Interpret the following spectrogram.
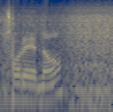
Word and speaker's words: Trueno: we're taking a look at a 1986 Toyota Torino which is also known as the Cora GTS or Sprinter truno however you want to pronounce it this being a Japanese vehicle it's pronounced Toreno like tooro uh this one has 1 31,32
